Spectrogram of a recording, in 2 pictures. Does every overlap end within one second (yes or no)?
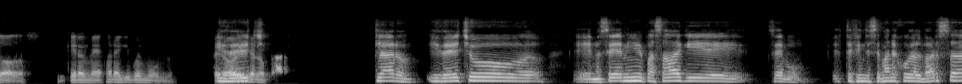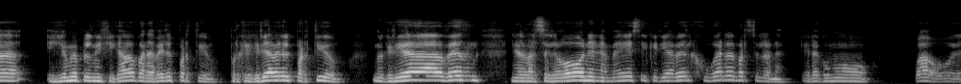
yes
